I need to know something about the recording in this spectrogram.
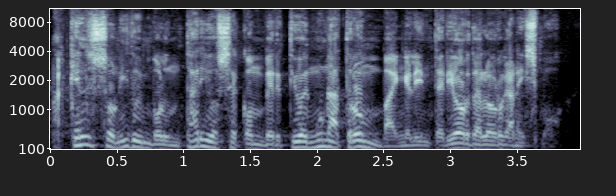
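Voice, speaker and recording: A man's voice: fairly low pitch, animated, fast talker, breathy edge. A man narrating a suspense radio play in a dramatic, scripted style.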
